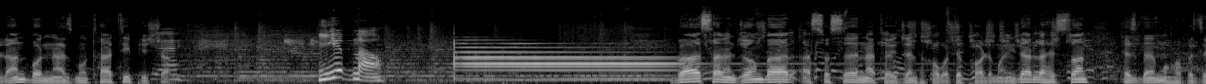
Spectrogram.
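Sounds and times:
bell-like chord: 4.5s - 8.9s.

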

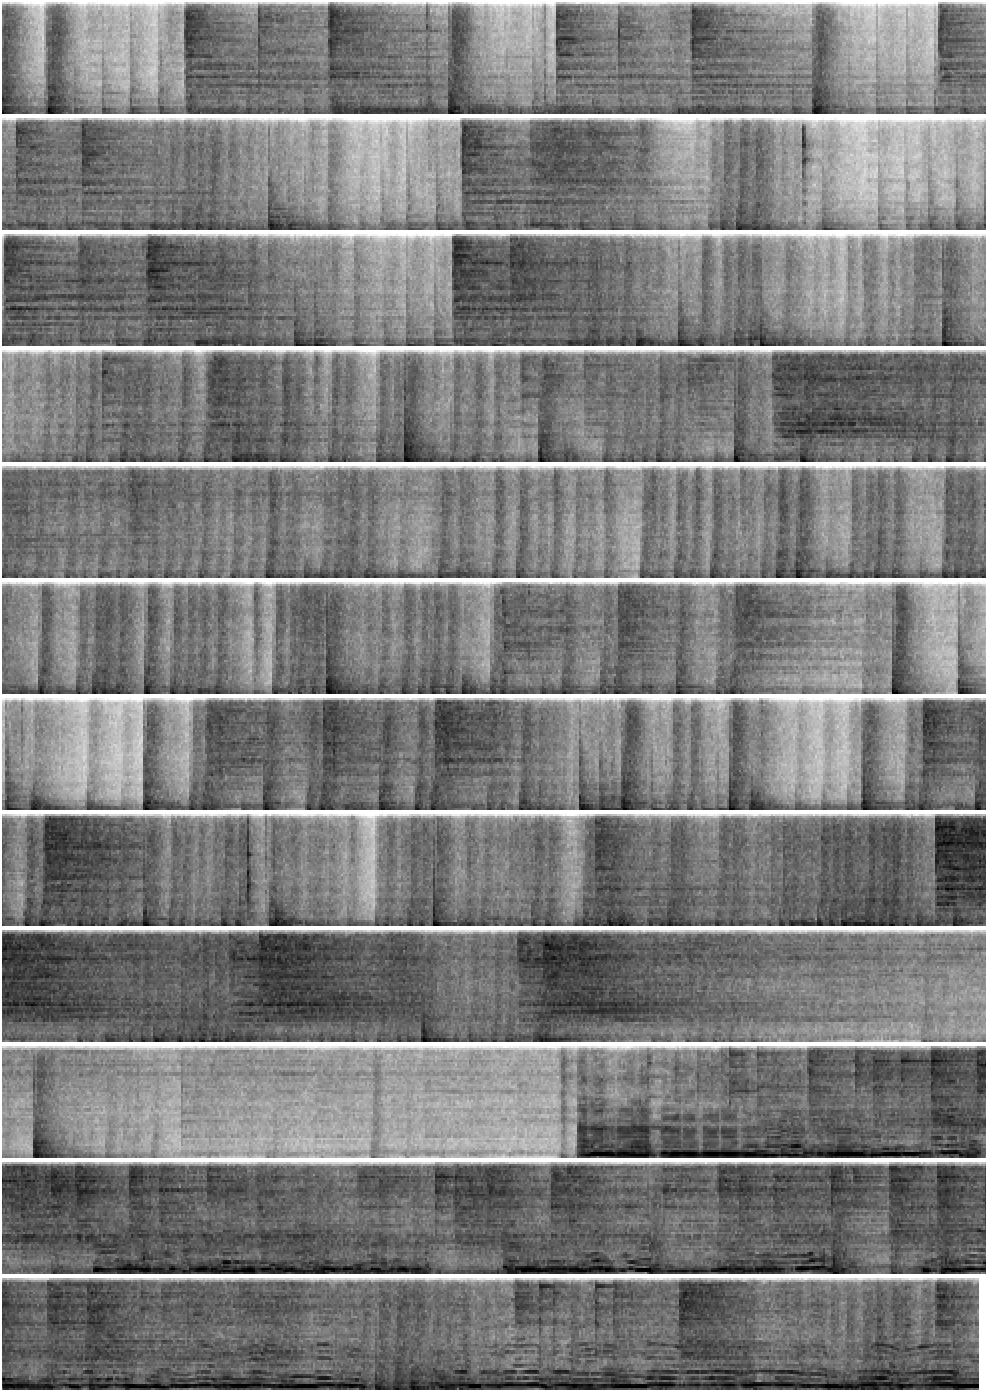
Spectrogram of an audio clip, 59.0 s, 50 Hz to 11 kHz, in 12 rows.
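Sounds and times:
cymbals: 0.0s - 59.0s
snare drum strokes and rolls: 0.0s - 59.0s
bass drum: 0.7s - 7.2s, 47.2s - 59.0s.

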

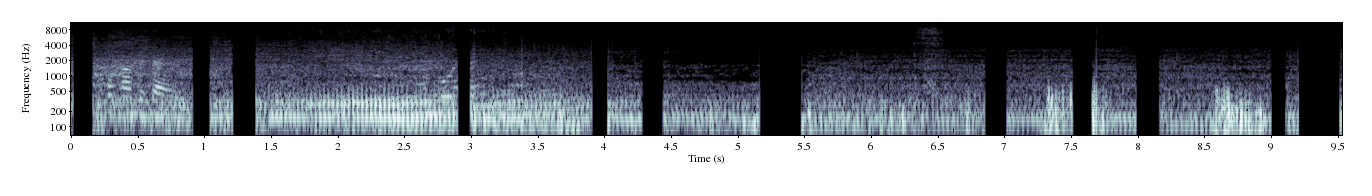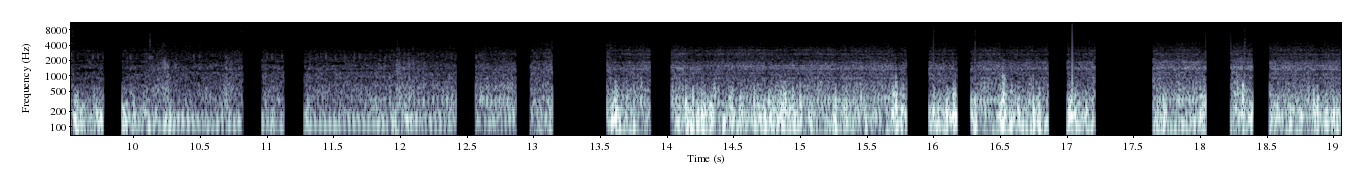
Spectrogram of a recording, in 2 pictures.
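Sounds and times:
road and wind noise: 0.0s - 19.0s
vehicle engine pulling away: 9.6s - 16.8s.

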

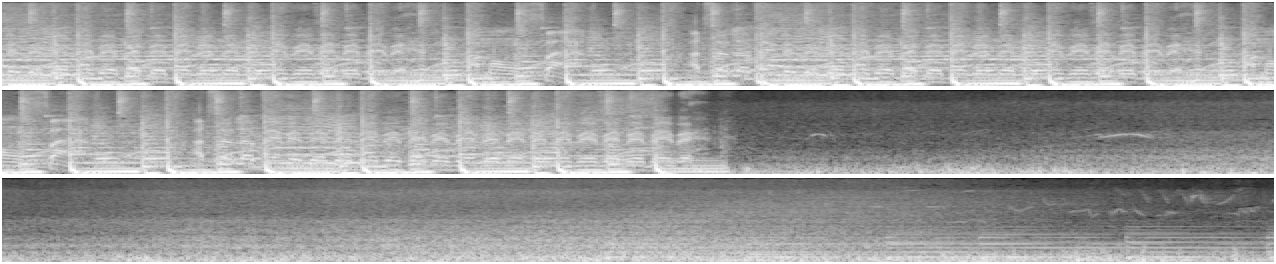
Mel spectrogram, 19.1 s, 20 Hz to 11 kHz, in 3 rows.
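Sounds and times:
dance music: 0.0s - 10.0s
wind and surf: 0.0s - 19.0s.

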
